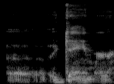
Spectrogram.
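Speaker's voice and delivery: whispering. Real, not acted. Whispered joke about absent friend.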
